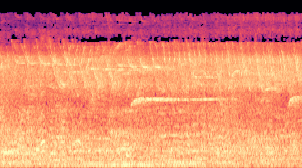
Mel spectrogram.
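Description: Many canaries sing at once at a Central Java bird song competition, a dense, continuous wash of trills and whistles alongside someone speaking and general crowd noise.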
